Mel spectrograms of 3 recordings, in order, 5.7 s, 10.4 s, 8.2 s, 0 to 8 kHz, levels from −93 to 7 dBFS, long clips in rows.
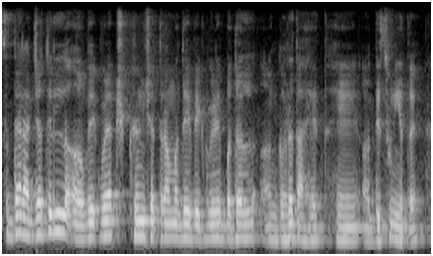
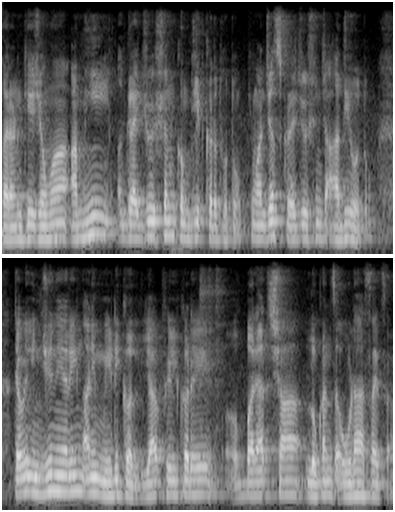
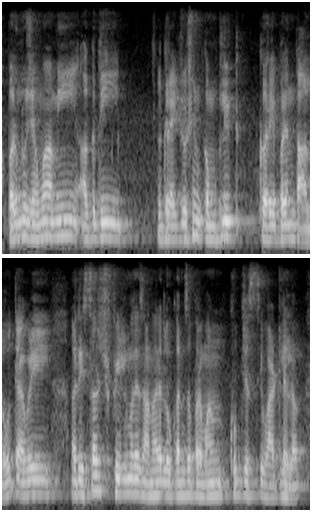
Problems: constant background noise, background conversations at intervals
